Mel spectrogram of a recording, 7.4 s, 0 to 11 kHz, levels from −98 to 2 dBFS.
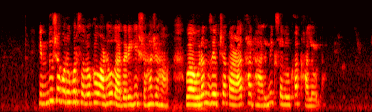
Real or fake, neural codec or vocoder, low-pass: real; none; 7.2 kHz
